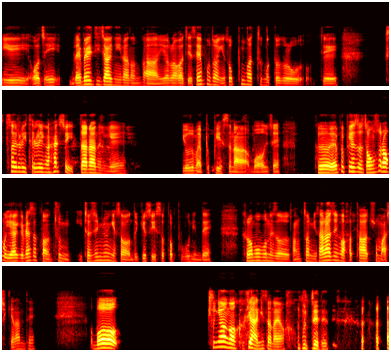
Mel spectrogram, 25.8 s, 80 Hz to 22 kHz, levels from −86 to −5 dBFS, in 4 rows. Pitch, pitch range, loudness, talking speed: 150 Hz, 120-185 Hz, -25 LUFS, 265 characters per minute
